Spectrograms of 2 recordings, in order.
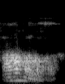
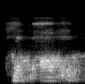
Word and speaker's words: Kamala: That's why we as Black people have a hard time pronouncing her name. And they get mad and try to correct us when we say Kamala. It's Kamala.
